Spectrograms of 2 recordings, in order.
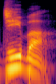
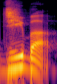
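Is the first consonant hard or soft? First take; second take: hard; hard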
